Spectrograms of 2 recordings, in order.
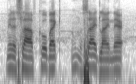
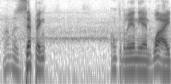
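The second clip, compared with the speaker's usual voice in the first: ordinary talk, nothing marked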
